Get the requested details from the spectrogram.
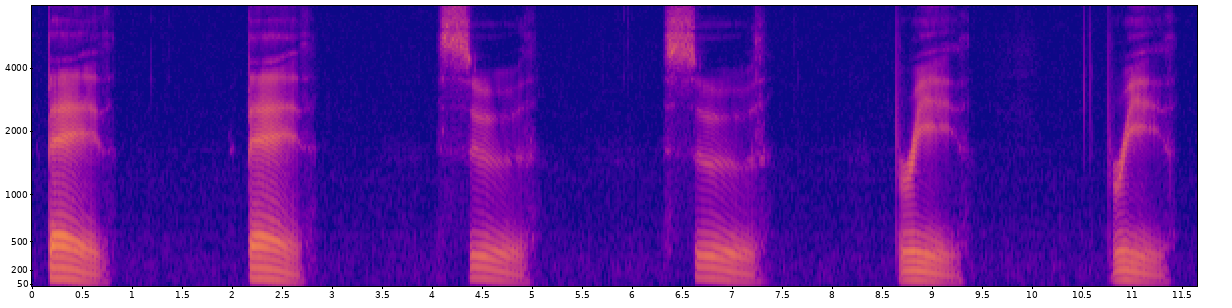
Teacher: you also want to watch out for your voiced th sounds at the ends of words to make sure that your throat is vibrating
